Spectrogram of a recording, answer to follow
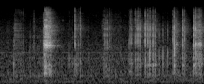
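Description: Leather being drawn by hand through a wooden strap cutter, its blade slicing the leather in a sharp scrape about half a second in, then a quick run of short rasping, catching strokes. The blade is dull and due for replacing.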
